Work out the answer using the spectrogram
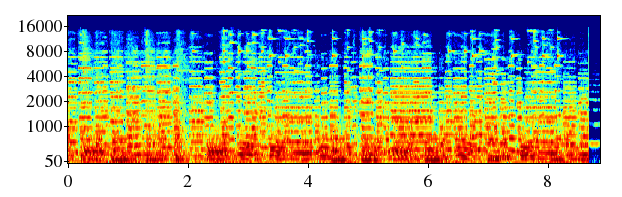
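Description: Organ music with a pulsing low bass line, cutting off suddenly near the end.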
